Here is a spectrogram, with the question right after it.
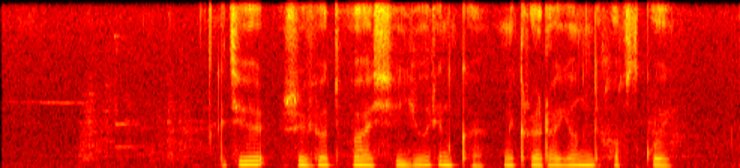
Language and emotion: Russian, neutral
